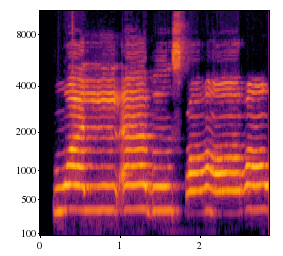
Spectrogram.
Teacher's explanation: با ساکن پر قلقلہ ہوگا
